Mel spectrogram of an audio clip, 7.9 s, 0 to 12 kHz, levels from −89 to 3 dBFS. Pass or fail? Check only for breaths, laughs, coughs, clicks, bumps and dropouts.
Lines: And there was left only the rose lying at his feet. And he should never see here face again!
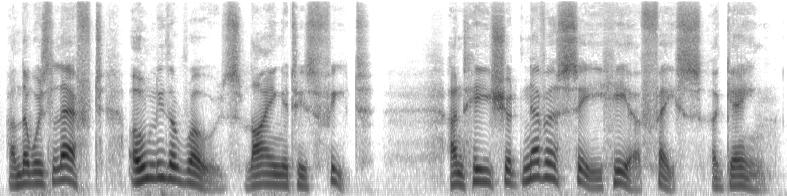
pass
